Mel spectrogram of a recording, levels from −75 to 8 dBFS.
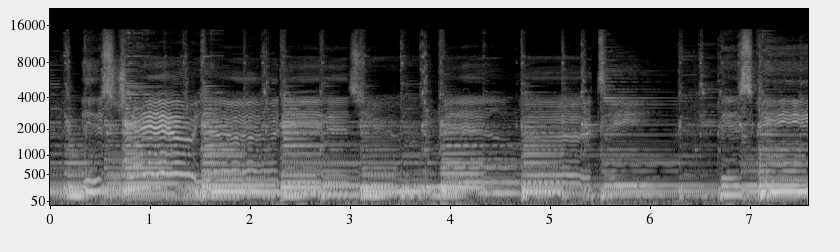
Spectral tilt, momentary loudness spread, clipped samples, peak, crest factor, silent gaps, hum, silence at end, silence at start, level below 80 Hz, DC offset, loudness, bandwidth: -5.5 dB/octave; 8 LU; under 0.1%; 0 dBFS; 16 dB; none; none; 0 s; 0 s; -44 dBFS; under 0.1%; -17 LUFS; 15.5 kHz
